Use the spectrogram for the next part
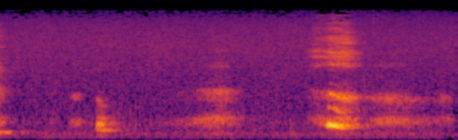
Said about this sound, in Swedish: här gäspningarna får jag inte klippa bort.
